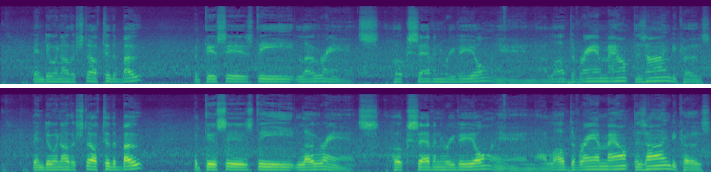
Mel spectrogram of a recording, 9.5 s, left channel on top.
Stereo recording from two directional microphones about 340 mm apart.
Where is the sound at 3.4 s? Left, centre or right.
Centre.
